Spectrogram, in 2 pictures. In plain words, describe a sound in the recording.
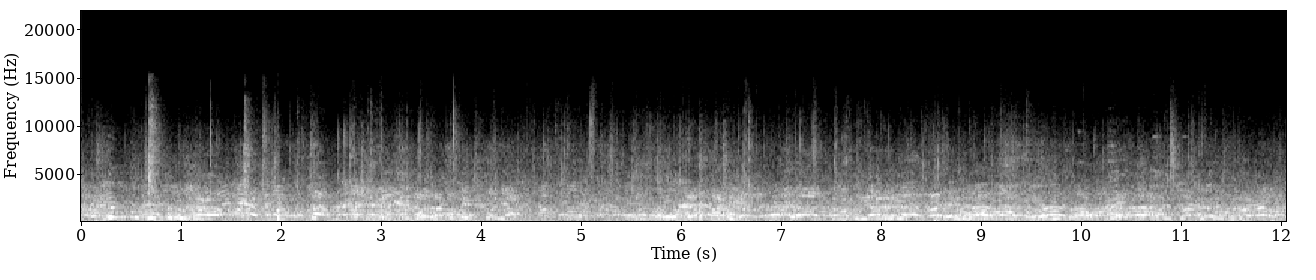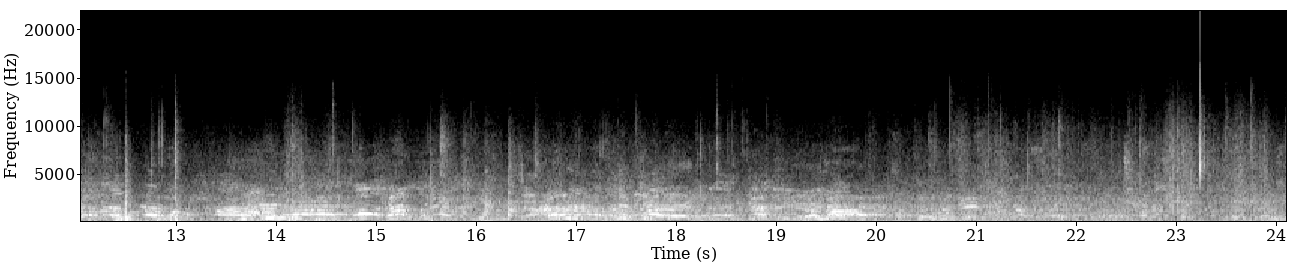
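Men shout and call out across an open football pitch.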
